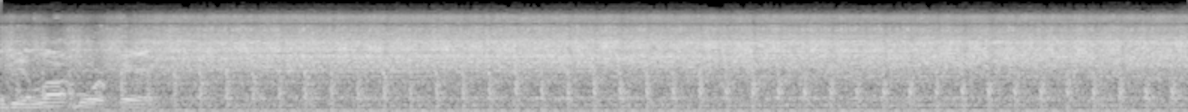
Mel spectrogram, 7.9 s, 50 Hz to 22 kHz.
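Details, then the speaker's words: GMC K1500 Jimmy V8 at idle: a regular, sharp knock of about three per second that grew more pronounced after a few weeks on the road. A bottom-end cause is suspected but unconfirmed, pending dropping the oil pan. "so with that in mind here is a clip of the knock that we're looking at i'm gonna let that play right now"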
